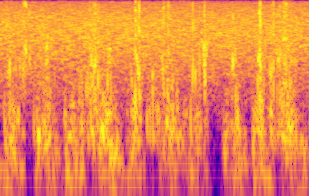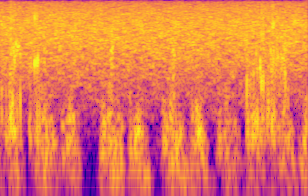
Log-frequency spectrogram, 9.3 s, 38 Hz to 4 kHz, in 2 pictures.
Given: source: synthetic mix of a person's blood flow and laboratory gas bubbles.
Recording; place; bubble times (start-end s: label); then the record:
Doppler ultrasound of blood flow; precordium
0.08-0.89 s: bubbles
1.17-1.73 s: bubbles
1.96-3.17 s: bubbles
3.50-3.67 s: bubbles
3.81-4.49 s: bubbles
4.65-5.01 s: bubbles
5.08-5.30 s: bubbles
8.33-9.01 s: bubbles
From the record:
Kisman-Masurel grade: 332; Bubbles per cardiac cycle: rolling drumbeat, 9 or more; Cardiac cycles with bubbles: 50 to 99%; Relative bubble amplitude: moderate (0.250 to 0.450); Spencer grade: 3 (all of the cardiac periods contain showers or single bubble signals, but not dominating or overriding the cardiac motion signals); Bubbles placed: anywhere in the cardiac cycle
